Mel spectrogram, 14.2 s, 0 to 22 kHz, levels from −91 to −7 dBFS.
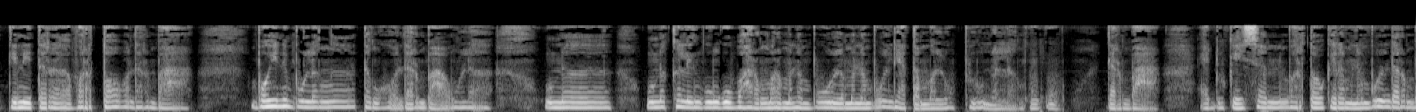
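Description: From the start, the speech has a watery, swirling quality with nothing above 8.3 kHz. This is plainly audible MP3 compression, likely at a low bitrate near 32 kbps. A spectrogram shows a flat ceiling at 8.3 kHz and weak components flickering between frames.

At 1.03 s there is pre-echo: an attack falls late in a transform block, so the quantisation noise spreads about 13 ms ahead of it. It sounds like a brief hiss before a softened onset and shows as noise just before the waveform's sharp rise.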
